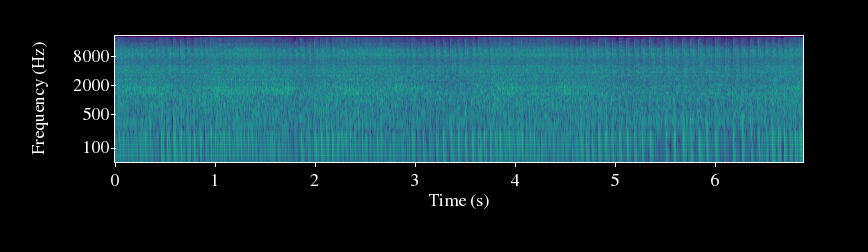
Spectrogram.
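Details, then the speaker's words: Honda CBX125 single-cylinder motorcycle revved in place: harsh, fast metallic chatter over the engine, louder at higher revs, which appeared while riding nearby; owner suspected low fuel and topped up, cause later found and fixed. "停止してても、エンジン回転数を上げると、変な音がする。"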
